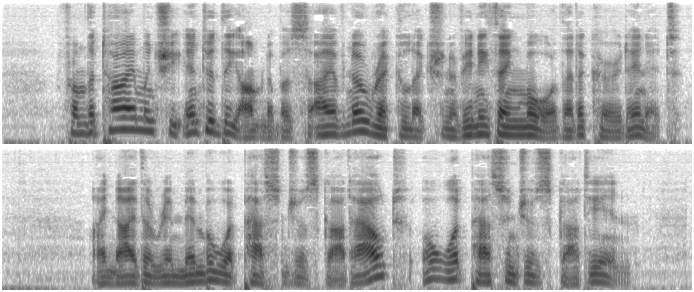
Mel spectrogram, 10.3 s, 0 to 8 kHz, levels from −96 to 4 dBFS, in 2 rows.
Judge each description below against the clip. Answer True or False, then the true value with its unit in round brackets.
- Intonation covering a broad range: True (6.2 semitones)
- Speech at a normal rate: True (180 wpm)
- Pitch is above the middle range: False (125 Hz)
